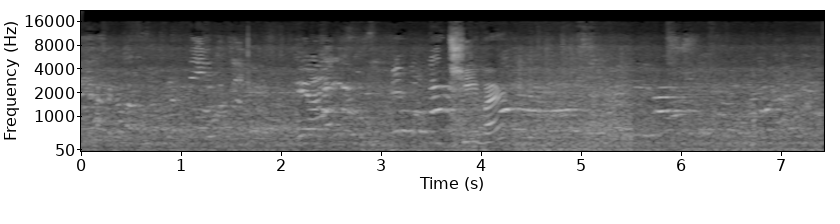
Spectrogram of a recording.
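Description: Voices of a crowd murmur and echo in a large indoor hall.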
